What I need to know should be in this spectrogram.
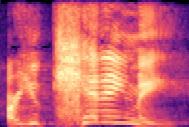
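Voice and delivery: high, slow incredulous. Retold or imitated. Husband to wife going for prayer, high slow disbelief. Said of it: "And I'm like".

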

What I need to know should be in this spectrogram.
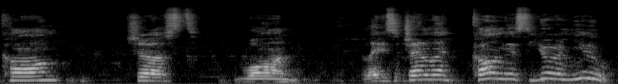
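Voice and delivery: loud, high champion announcement; ring announcer. Acted. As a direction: boom it out like a ring announcer crowning the winner.

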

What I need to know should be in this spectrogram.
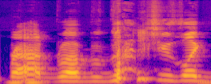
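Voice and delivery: ordinary talk

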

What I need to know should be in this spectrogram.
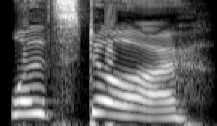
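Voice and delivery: yawning. Real, not acted. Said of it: "I need to stop yawning".

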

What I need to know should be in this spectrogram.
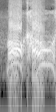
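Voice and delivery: loud, scratchy command; forceful order in a rough voice; low, scratchy voice. A narrator's reading. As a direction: call it out with a scratch in the voice. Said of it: "the voice low and scratchy".

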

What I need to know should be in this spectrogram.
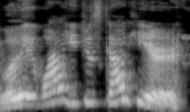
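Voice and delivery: very high, drawn-out mock protest; high-pitched retold dismay; protesting aunt. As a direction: imitate an aunt objecting to guests leaving.

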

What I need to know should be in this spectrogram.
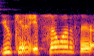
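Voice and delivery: high mock whine about unfairness; mocking whiny liberal. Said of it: "you see the left all of a sudden".

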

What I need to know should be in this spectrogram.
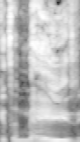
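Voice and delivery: hammed-up raving about a product; mock amazement. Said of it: "I'm like".

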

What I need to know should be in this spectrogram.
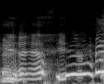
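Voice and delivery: mock curse swallowed in laughter; laughing. Retelling his customs blunder, laughing through the quote. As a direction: laugh through the retold line.

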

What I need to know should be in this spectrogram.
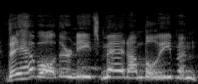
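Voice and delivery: piercingly high mock praise voice; fake rejoicing. Believer hiding bad times behind hallelujahs, high put-on praise. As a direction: parody a believer over-rejoicing through hard times. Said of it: "when things are really bad, we just".

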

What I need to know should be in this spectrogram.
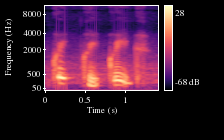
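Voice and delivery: high breathy creak sounds; whispered creaking. Acted. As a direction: whisper the bed's creak eerily. Creaking bed sound imitated.

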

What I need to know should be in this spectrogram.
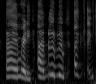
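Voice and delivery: very high cartoon sponge; SpongeBob voice. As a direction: squeak like SpongeBob.

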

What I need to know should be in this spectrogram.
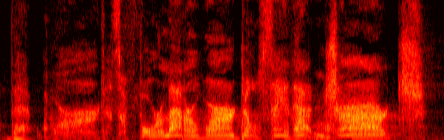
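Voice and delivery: gasp, then a forceful, hissed whisper; scandalized stage whisper. Acted. Churchgoer shocked at a confession in church, scandalized stage whisper. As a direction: whisper it in mock horror, stretching the last words.

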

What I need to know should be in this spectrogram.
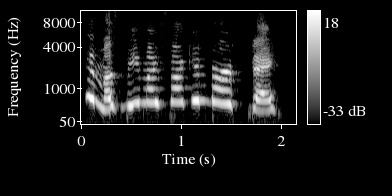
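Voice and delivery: high, delighted gush; giddy with joy; thrilled. Retold or imitated. At the surprise match, a high giddy gush. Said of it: "I'm over here like".

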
